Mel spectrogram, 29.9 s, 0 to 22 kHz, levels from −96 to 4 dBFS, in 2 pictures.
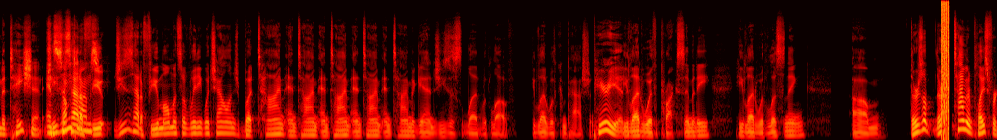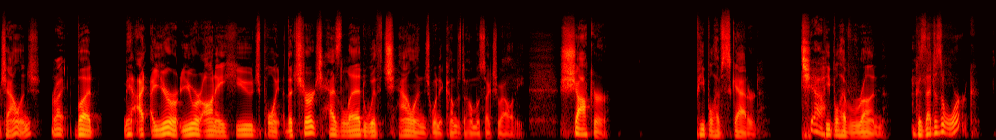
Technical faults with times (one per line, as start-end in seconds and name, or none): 14.13-14.29 compressed stream played as audio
